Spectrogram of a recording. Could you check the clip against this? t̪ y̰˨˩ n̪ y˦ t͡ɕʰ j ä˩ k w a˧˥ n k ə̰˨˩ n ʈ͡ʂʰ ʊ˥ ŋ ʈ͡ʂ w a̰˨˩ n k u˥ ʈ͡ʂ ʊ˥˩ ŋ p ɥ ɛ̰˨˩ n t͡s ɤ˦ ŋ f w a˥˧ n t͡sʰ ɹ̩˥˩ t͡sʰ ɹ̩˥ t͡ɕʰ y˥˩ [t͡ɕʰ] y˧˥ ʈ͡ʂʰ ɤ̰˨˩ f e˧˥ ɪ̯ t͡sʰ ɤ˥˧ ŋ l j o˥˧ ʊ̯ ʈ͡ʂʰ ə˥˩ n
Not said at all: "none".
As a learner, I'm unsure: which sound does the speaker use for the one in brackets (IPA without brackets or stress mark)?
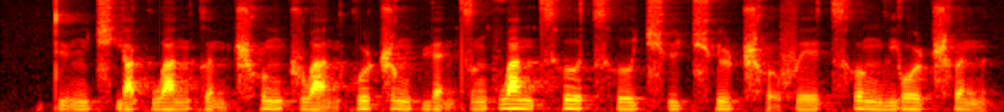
t͡ɕʰ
